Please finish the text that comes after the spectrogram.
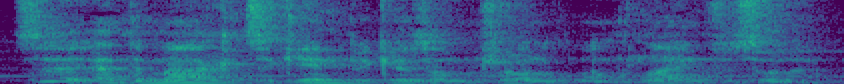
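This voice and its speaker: A man with a hoarse, fading voice, casually explaining how he plays guitar over backing tracks in a laid-back, rambling way. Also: mid-range voice, fairly even intonation, brisk, distant mic. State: hoarse, losing his voice. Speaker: market busker teaching guitar. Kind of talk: casual instructional talk. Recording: roomy sound, away from the mic, guitar playing behind.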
